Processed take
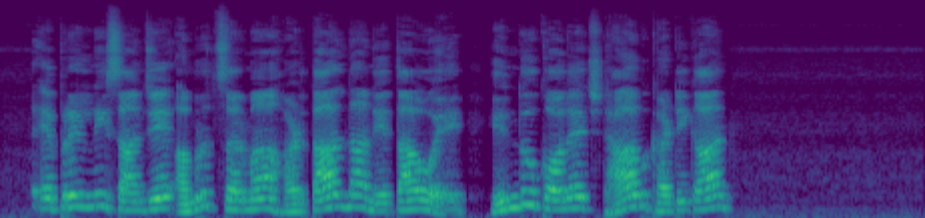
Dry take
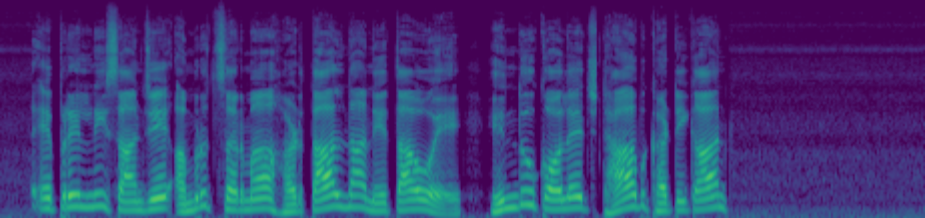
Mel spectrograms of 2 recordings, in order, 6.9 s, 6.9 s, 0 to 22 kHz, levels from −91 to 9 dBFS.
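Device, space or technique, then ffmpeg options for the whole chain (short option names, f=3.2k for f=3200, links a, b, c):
double-tracked vocal: -filter_complex "[0:a]asplit=2[a][b];[b]adelay=30,volume=-8dB[c];[a][c]amix=inputs=2:normalize=0,flanger=delay=17.5:depth=5.3:speed=0.31,volume=-1dB"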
